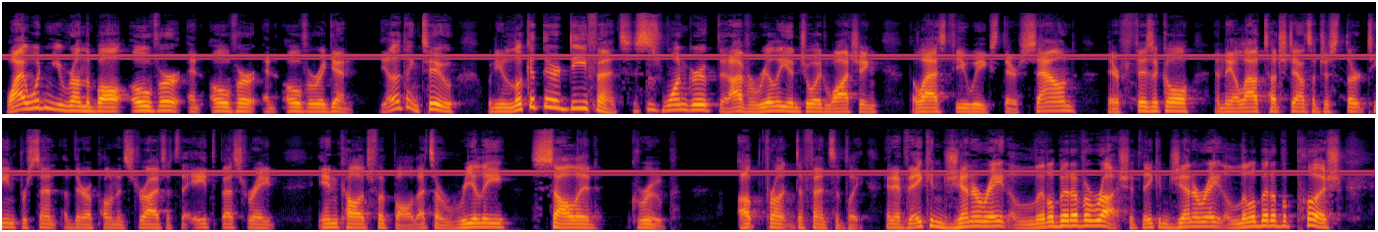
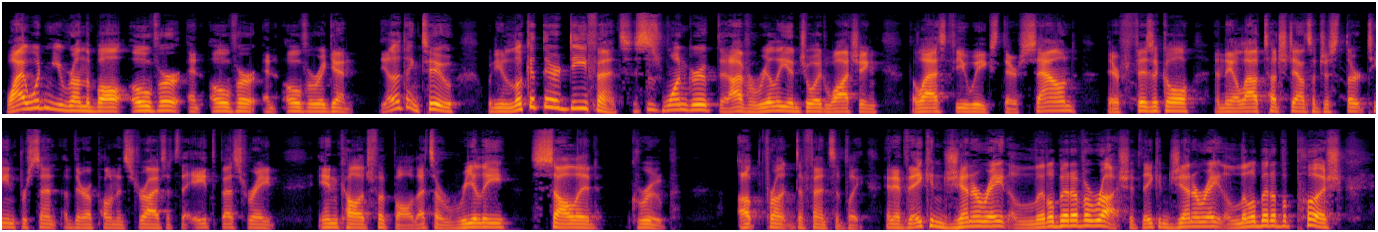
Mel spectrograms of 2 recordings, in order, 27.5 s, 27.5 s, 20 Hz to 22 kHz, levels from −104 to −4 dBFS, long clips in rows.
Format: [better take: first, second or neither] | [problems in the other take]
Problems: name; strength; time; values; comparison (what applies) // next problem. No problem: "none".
second | high-pitched whine; noticeable; throughout; 3 kHz, 15 dB below the speech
